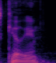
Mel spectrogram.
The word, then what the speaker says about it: Cillian: he's a good actor I thought his name was silly and kind of spelled with the seat but uh it's Killian hmm that's cool name yeah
